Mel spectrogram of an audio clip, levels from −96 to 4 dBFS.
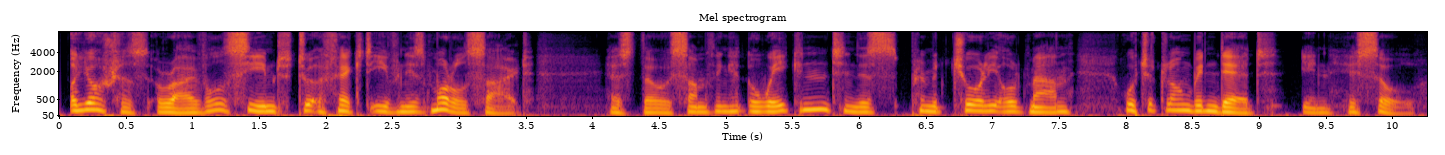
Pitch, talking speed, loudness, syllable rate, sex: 125 Hz, 160 wpm, -19 LUFS, 4.9 syllables/s, male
